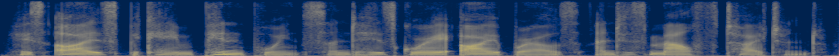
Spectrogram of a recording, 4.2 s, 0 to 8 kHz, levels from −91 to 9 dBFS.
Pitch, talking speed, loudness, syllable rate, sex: 175 Hz, 185 wpm, -19 LUFS, 4.8 syllables/s, female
